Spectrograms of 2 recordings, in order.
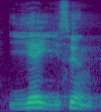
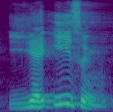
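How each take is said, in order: First: It is said with Gyeongsang dialect pitch accent. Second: The same.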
